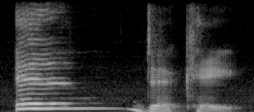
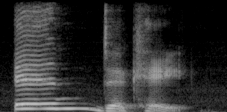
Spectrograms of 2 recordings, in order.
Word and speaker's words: indicate: start listening for it maybe you can hear that my pitch is highest at the beginning of the word indicate so I start off high and then my pitch drops lower indicate I'm exaggerating it a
